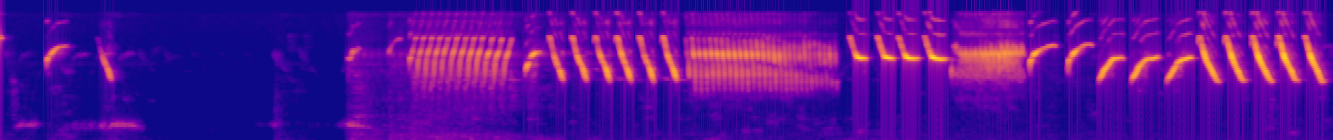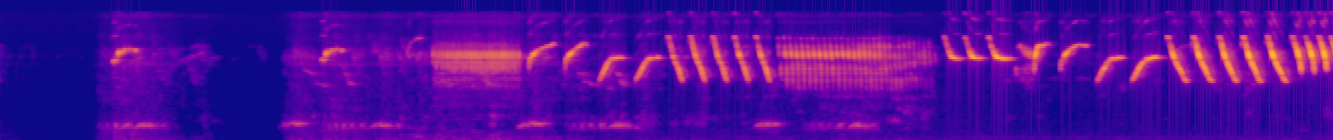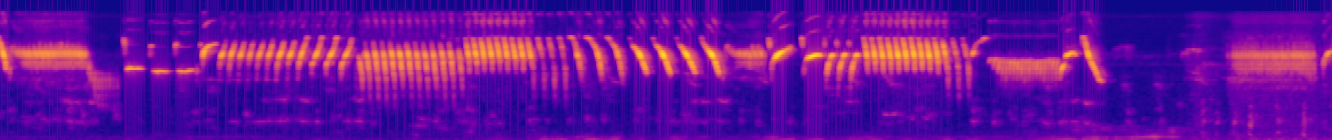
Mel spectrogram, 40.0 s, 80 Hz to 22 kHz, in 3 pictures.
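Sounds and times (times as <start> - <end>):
canary singing trills: 0.0 - 1.5, 2.8 - 13.4, 14.4 - 15.5, 16.2 - 39.9.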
